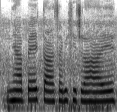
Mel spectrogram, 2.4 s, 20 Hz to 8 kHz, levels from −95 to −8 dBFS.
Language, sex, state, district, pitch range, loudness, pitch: Hindi, female, Uttar Pradesh, Shamli, 220-235 Hz, -12 LUFS, 230 Hz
